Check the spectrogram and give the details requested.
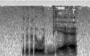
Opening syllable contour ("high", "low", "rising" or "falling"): high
